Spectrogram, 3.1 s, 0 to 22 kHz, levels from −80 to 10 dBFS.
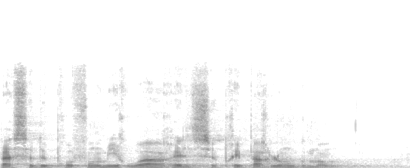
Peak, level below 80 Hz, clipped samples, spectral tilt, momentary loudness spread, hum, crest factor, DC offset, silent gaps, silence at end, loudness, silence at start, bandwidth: -16 dBFS; -60 dBFS; under 0.1%; -3.5 dB/octave; 11 LU; none; 24 dB; under 0.1%; none; 0.1 s; -39 LUFS; 0 s; 14 kHz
